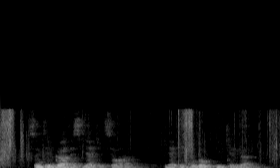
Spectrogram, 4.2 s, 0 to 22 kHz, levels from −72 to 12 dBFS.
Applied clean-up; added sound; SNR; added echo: none; Tearing; 13 dB; reverberation time 0.6 s.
